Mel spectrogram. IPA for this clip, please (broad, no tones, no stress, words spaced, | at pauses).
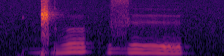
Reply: ɡ͡ǁə | ze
